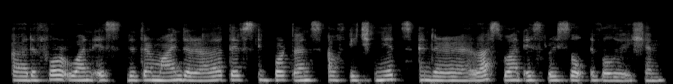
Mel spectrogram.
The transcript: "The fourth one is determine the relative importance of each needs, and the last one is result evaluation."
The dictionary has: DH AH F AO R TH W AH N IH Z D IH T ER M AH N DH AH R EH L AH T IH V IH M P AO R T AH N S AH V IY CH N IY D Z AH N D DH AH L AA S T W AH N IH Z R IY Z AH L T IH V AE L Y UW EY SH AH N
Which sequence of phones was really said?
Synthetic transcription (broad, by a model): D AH F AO R T W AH N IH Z D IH T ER M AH N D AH R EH L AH T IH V IH M P AO R T AH N S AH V IY CH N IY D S AH N D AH L AA S T W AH N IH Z R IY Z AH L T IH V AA L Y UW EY SH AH N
